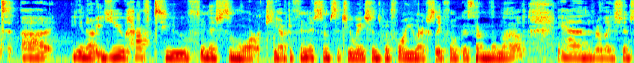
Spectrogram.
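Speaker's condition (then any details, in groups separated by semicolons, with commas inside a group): No condition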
